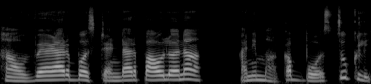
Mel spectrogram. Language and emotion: Goan Konkani, sad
